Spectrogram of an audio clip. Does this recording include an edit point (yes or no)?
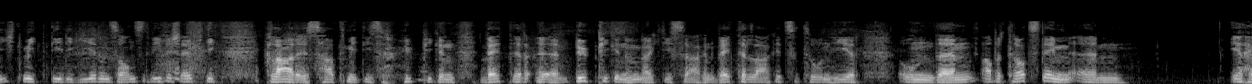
no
